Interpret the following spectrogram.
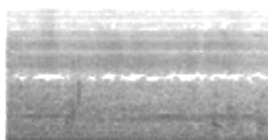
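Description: Steady low hum, like an engine running.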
